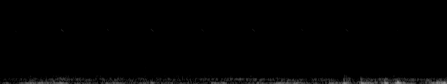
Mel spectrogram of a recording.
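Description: A small bird giving a short, high chirp over and over, about twice a second, over an uneven low rumble.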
